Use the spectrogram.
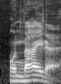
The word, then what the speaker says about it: Oneida: How do you pronounce it? Is this Oneida? Oneida.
